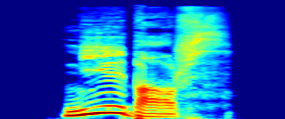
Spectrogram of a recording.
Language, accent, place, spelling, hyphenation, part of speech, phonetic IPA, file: German, Germany, Berlin, Nilbarschs, Nil‧barschs, noun, [ˈniːlˌbaʁʃs], De-Nilbarschs.ogg
- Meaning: genitive of Nilbarsch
